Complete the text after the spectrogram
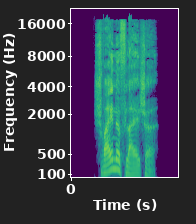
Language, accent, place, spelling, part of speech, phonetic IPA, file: German, Germany, Berlin, Schweinefleische, noun, [ˈʃvaɪ̯nəˌflaɪ̯ʃə], De-Schweinefleische.ogg
- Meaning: dative of Schweinefleisch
